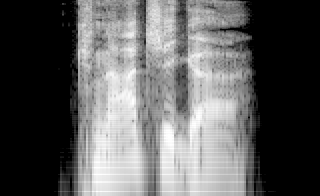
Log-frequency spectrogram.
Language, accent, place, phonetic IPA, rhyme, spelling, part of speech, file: German, Germany, Berlin, [ˈknaːt͡ʃɪɡɐ], -aːt͡ʃɪɡɐ, knatschiger, adjective, De-knatschiger.ogg
- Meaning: 1. comparative degree of knatschig 2. inflection of knatschig: strong/mixed nominative masculine singular 3. inflection of knatschig: strong genitive/dative feminine singular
